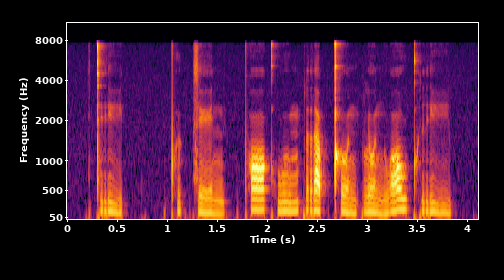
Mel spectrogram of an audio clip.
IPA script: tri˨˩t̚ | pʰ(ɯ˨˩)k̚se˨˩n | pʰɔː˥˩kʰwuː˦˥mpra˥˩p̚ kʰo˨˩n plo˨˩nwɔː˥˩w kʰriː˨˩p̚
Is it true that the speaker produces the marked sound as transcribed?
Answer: yes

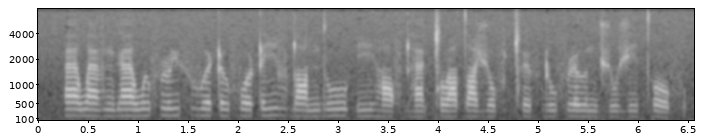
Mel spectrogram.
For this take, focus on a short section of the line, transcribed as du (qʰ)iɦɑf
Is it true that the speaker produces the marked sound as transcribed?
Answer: no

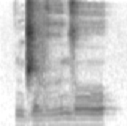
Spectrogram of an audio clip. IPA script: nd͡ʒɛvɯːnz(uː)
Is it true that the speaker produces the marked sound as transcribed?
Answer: no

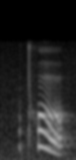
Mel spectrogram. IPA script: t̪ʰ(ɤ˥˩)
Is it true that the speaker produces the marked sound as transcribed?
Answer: yes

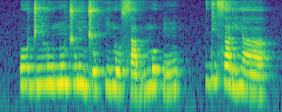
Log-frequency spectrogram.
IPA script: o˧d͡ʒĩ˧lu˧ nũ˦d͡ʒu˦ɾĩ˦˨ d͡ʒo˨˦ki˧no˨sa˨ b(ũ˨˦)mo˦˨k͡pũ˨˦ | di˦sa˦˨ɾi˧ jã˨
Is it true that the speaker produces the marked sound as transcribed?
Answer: no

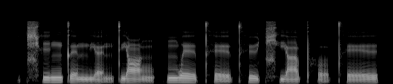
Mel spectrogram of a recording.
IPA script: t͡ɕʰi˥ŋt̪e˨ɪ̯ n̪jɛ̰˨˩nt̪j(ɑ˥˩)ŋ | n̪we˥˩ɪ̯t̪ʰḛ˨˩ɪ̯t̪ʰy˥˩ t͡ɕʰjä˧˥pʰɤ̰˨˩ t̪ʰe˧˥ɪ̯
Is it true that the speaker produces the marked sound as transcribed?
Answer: yes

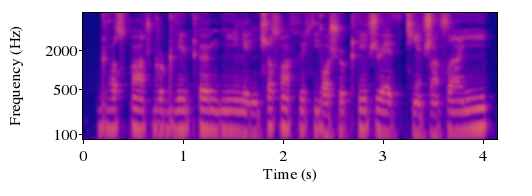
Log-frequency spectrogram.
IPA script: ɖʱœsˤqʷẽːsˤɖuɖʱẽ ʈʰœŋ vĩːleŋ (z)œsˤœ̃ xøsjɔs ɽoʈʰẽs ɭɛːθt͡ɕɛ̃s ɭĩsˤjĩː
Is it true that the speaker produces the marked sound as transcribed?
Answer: no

